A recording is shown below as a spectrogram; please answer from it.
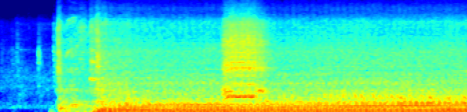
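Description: A dune vehicle's engine cranks briefly and catches, then settles into a steady, loud, close running rumble that holds to the end with a short rise in revs partway through.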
